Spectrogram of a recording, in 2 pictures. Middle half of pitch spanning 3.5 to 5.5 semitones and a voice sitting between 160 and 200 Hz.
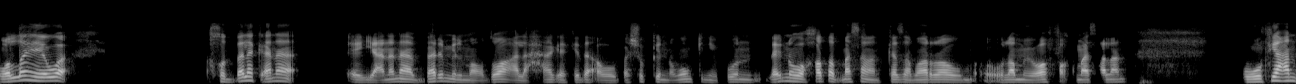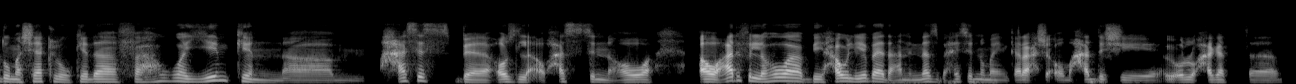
No: average, 4.2 semitones; low, 120 Hz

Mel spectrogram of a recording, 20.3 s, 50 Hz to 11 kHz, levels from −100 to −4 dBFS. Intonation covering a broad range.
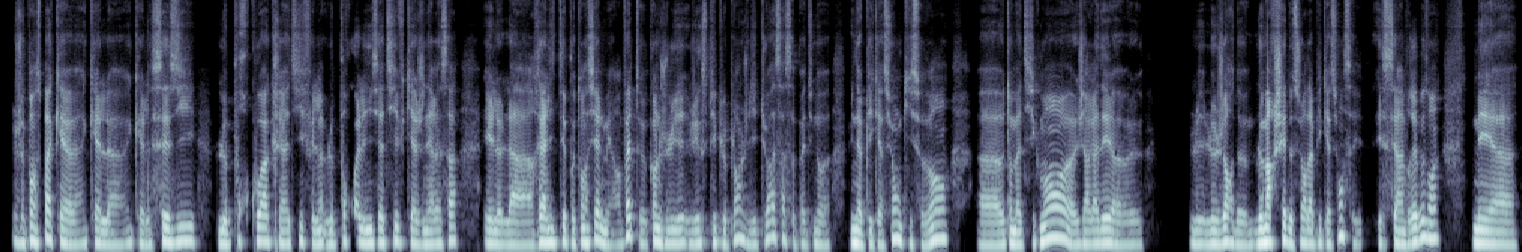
No: average, 2.7 semitones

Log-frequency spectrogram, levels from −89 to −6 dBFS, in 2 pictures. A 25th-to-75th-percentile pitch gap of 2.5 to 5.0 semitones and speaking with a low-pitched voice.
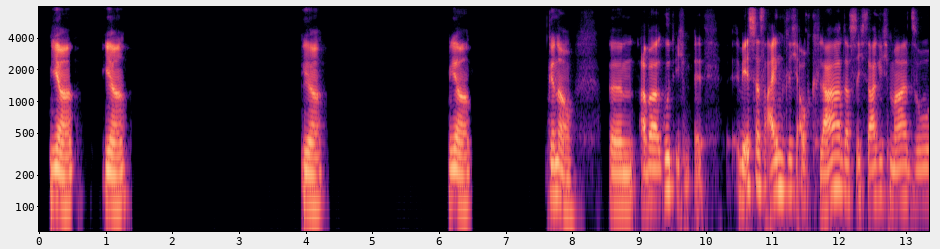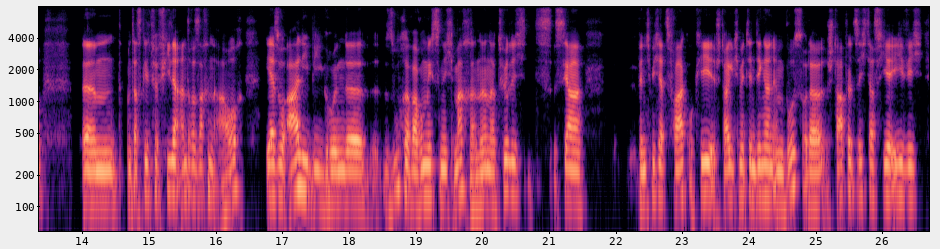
Yes: average, 2.8 semitones; low, 115 Hz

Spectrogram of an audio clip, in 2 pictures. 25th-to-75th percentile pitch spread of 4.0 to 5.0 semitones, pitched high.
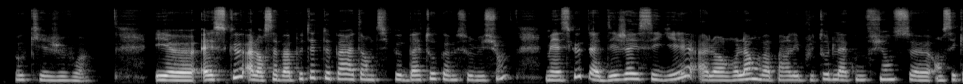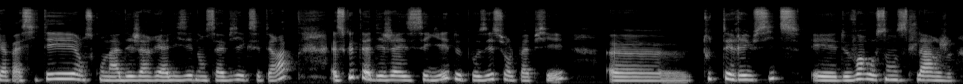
No: average, 3.2 semitones; high, 205 Hz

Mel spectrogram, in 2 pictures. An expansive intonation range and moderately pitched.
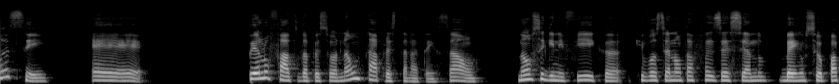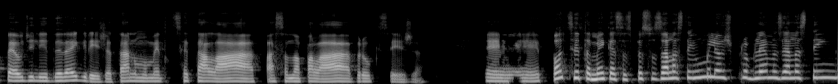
Yes: wide, 7.9 semitones; medium, 180 Hz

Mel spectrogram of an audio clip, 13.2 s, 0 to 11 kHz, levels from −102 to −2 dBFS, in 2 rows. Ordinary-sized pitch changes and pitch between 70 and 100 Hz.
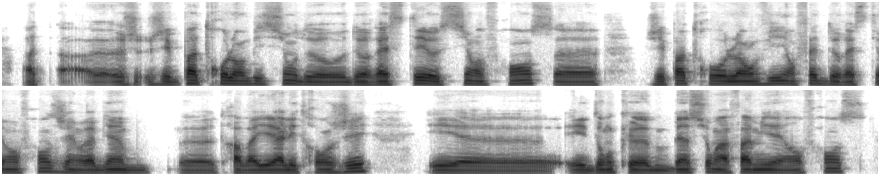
Yes: average, 3.0 semitones; very low, 95 Hz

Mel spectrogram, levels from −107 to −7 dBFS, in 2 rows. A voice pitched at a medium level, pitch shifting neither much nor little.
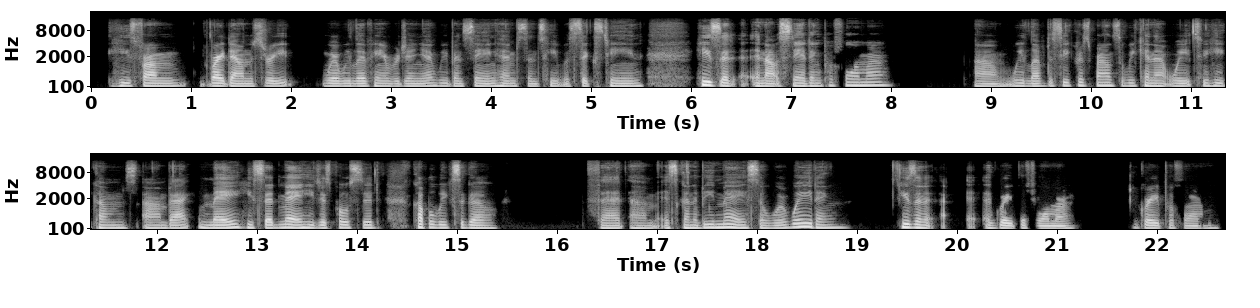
No: medium, 145 Hz; narrow, 2.0 semitones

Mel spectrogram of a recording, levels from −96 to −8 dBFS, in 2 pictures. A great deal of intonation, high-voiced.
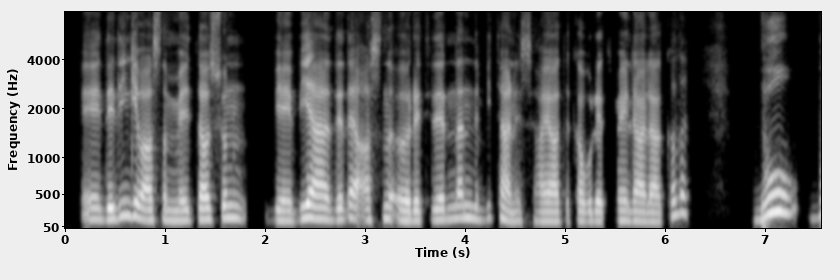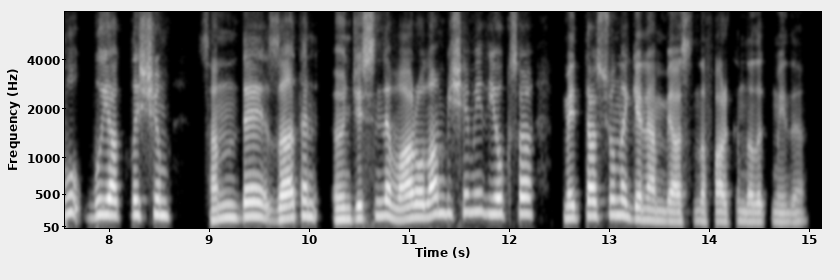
No: wide, 6.3 semitones; medium, 160 Hz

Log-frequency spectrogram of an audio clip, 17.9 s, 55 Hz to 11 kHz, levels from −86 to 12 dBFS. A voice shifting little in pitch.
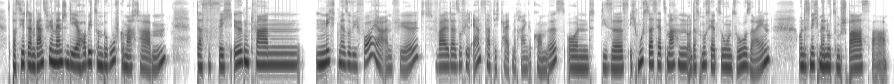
No: average, 3.4 semitones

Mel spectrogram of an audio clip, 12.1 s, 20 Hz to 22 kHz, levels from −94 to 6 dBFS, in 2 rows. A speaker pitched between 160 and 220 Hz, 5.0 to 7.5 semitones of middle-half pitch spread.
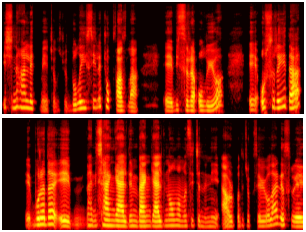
Yes: medium, 185 Hz; wide, 5.6 semitones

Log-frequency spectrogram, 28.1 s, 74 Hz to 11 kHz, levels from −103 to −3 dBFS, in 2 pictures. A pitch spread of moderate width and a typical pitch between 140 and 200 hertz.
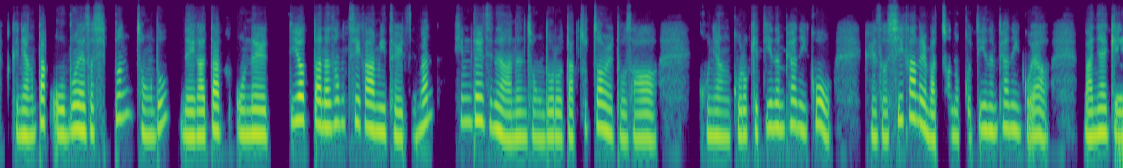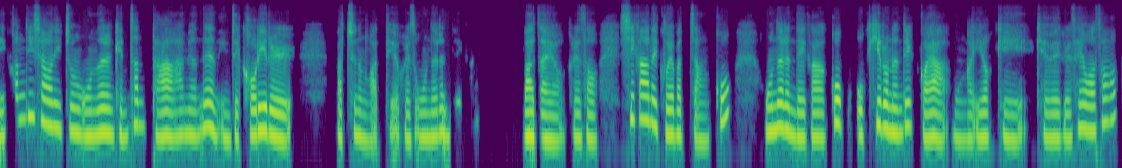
No: average, 4.7 semitones; high, 215 Hz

